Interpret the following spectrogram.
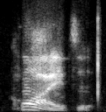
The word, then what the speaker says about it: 筷子: Chinese it's 一双 the fourth tone and the first tone 一双 chopsticks in Chinese it's 筷子 the fourth tone and the light tone 筷子 so a pair of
